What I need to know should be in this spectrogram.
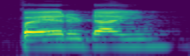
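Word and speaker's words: paradigm: है जैसे कि डायाफ्राम पैराडाइम पैराडाइम में देखिए जो लेटर ए है ना य ऑलमोस्ट साइलेंट है और जी भी साइलेंट है नेक्स्ट वन है डिजाइन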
